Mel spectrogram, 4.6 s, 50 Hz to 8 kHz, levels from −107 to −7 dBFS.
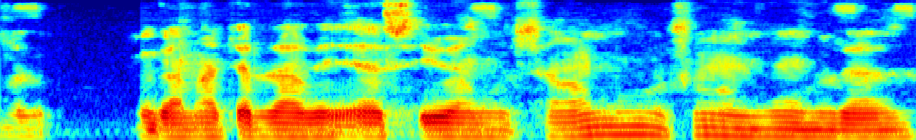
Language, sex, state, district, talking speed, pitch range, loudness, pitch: Hindi, male, Chhattisgarh, Raigarh, 50 wpm, 105-120 Hz, -19 LUFS, 110 Hz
